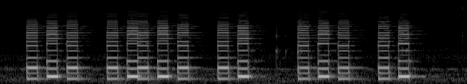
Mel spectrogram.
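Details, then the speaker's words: ECMO pump arterial-side bubble alarm, causing no flow and 0 RPM: repeating groups of loud two-pitch electronic tones, a high-priority alarm. "The other issue that you can have on the arterial side is a bubble alarm. That can happen, and you have to go through a series of steps."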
